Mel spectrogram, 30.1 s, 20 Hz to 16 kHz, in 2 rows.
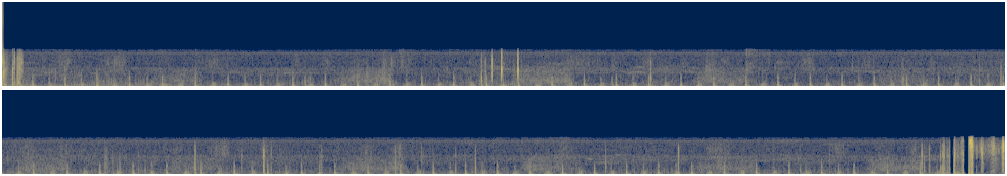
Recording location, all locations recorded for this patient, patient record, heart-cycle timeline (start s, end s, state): mitral valve (MV)
aortic valve (AV)+pulmonary valve (PV)+tricuspid valve (TV)+mitral valve (MV)
#Age: Child
#Sex: Male
#Height: 123.0 cm
#Weight: 22.4 kg
#Pregnancy status: False
#Murmur: Absent
#Murmur locations: nan
#Most audible location: nan
#Systolic murmur timing: nan
#Systolic murmur shape: nan
#Systolic murmur grading: nan
#Systolic murmur pitch: nan
#Systolic murmur quality: nan
#Diastolic murmur timing: nan
#Diastolic murmur shape: nan
#Diastolic murmur grading: nan
#Diastolic murmur pitch: nan
#Diastolic murmur quality: nan
#Outcome: Normal
#Campaign: 2014 screening campaign
0.00	0.58	unannotated
0.58	0.68	diastole
0.68	0.80	S1
0.80	0.92	systole
0.92	1.00	S2
1.00	1.14	diastole
1.14	1.26	S1
1.26	1.40	systole
1.40	1.48	S2
1.48	1.64	diastole
1.64	1.76	S1
1.76	1.88	systole
1.88	1.98	S2
1.98	2.14	diastole
2.14	2.26	S1
2.26	2.38	systole
2.38	2.48	S2
2.48	2.64	diastole
2.64	2.74	S1
2.74	2.88	systole
2.88	2.96	S2
2.96	3.14	diastole
3.14	3.24	S1
3.24	3.36	systole
3.36	3.46	S2
3.46	3.62	diastole
3.62	3.72	S1
3.72	3.84	systole
3.84	3.94	S2
3.94	4.10	diastole
4.10	4.20	S1
4.20	4.34	systole
4.34	4.42	S2
4.42	4.58	diastole
4.58	4.70	S1
4.70	4.82	systole
4.82	4.92	S2
4.92	5.08	diastole
5.08	5.18	S1
5.18	5.30	systole
5.30	5.40	S2
5.40	5.56	diastole
5.56	5.68	S1
5.68	5.80	systole
5.80	5.90	S2
5.90	6.04	diastole
6.04	6.14	S1
6.14	6.26	systole
6.26	6.36	S2
6.36	6.52	diastole
6.52	6.62	S1
6.62	6.74	systole
6.74	6.84	S2
6.84	7.00	diastole
7.00	7.12	S1
7.12	7.22	systole
7.22	7.32	S2
7.32	7.48	diastole
7.48	7.58	S1
7.58	7.72	systole
7.72	7.81	S2
7.81	7.98	diastole
7.98	8.10	S1
8.10	8.22	systole
8.22	8.32	S2
8.32	8.46	diastole
8.46	8.58	S1
8.58	8.70	systole
8.70	8.80	S2
8.80	8.96	diastole
8.96	9.06	S1
9.06	9.16	systole
9.16	9.26	S2
9.26	9.44	diastole
9.44	9.54	S1
9.54	9.68	systole
9.68	9.78	S2
9.78	9.92	diastole
9.92	10.04	S1
10.04	10.16	systole
10.16	10.26	S2
10.26	10.42	diastole
10.42	10.52	S1
10.52	10.64	systole
10.64	10.74	S2
10.74	10.90	diastole
10.90	11.00	S1
11.00	11.14	systole
11.14	11.22	S2
11.22	11.38	diastole
11.38	11.48	S1
11.48	11.62	systole
11.62	11.70	S2
11.70	11.86	diastole
11.86	11.96	S1
11.96	12.10	systole
12.10	12.18	S2
12.18	12.34	diastole
12.34	12.44	S1
12.44	12.58	systole
12.58	12.66	S2
12.66	12.82	diastole
12.82	12.92	S1
12.92	13.06	systole
13.06	13.16	S2
13.16	13.30	diastole
13.30	13.42	S1
13.42	13.54	systole
13.54	13.62	S2
13.62	13.78	diastole
13.78	13.90	S1
13.90	14.02	systole
14.02	14.12	S2
14.12	14.28	diastole
14.28	14.38	S1
14.38	14.50	systole
14.50	14.60	S2
14.60	14.76	diastole
14.76	14.86	S1
14.86	14.98	systole
14.98	15.08	S2
15.08	15.26	diastole
15.26	15.36	S1
15.36	15.50	systole
15.50	15.58	S2
15.58	15.76	diastole
15.76	15.86	S1
15.86	16.00	systole
16.00	16.10	S2
16.10	16.26	diastole
16.26	16.36	S1
16.36	16.48	systole
16.48	16.58	S2
16.58	16.76	diastole
16.76	16.86	S1
16.86	16.98	systole
16.98	17.08	S2
17.08	17.26	diastole
17.26	17.36	S1
17.36	17.50	systole
17.50	17.58	S2
17.58	17.76	diastole
17.76	17.88	S1
17.88	18.00	systole
18.00	18.10	S2
18.10	18.28	diastole
18.28	18.38	S1
18.38	18.50	systole
18.50	18.60	S2
18.60	18.78	diastole
18.78	18.88	S1
18.88	18.98	systole
18.98	19.08	S2
19.08	19.28	diastole
19.28	19.38	S1
19.38	19.52	systole
19.52	19.62	S2
19.62	19.78	diastole
19.78	19.88	S1
19.88	20.00	systole
20.00	20.10	S2
20.10	20.28	diastole
20.28	20.40	S1
20.40	20.50	systole
20.50	20.60	S2
20.60	20.78	diastole
20.78	20.88	S1
20.88	21.00	systole
21.00	21.10	S2
21.10	21.26	diastole
21.26	21.36	S1
21.36	21.48	systole
21.48	21.58	S2
21.58	21.74	diastole
21.74	21.84	S1
21.84	21.98	systole
21.98	22.06	S2
22.06	22.22	diastole
22.22	22.32	S1
22.32	22.46	systole
22.46	22.54	S2
22.54	22.70	diastole
22.70	22.82	S1
22.82	22.94	systole
22.94	23.02	S2
23.02	23.20	diastole
23.20	23.30	S1
23.30	23.42	systole
23.42	23.52	S2
23.52	23.68	diastole
23.68	23.78	S1
23.78	23.90	systole
23.90	24.00	S2
24.00	24.16	diastole
24.16	24.26	S1
24.26	24.38	systole
24.38	24.48	S2
24.48	24.64	diastole
24.64	24.74	S1
24.74	24.86	systole
24.86	24.96	S2
24.96	25.14	diastole
25.14	25.24	S1
25.24	25.36	systole
25.36	25.46	S2
25.46	25.62	diastole
25.62	25.74	S1
25.74	25.86	systole
25.86	25.94	S2
25.94	26.10	diastole
26.10	26.22	S1
26.22	26.34	systole
26.34	26.44	S2
26.44	26.60	diastole
26.60	26.70	S1
26.70	26.82	systole
26.82	26.92	S2
26.92	27.08	diastole
27.08	27.18	S1
27.18	27.32	systole
27.32	27.40	S2
27.40	27.56	diastole
27.56	27.66	S1
27.66	27.80	systole
27.80	27.90	S2
27.90	28.06	diastole
28.06	28.18	S1
28.18	28.30	systole
28.30	28.40	S2
28.40	28.56	diastole
28.56	28.66	S1
28.66	28.80	systole
28.80	28.90	S2
28.90	29.08	diastole
29.08	30.10	unannotated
